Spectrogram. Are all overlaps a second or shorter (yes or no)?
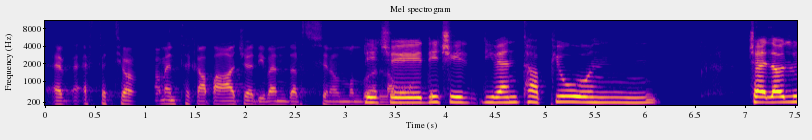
yes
